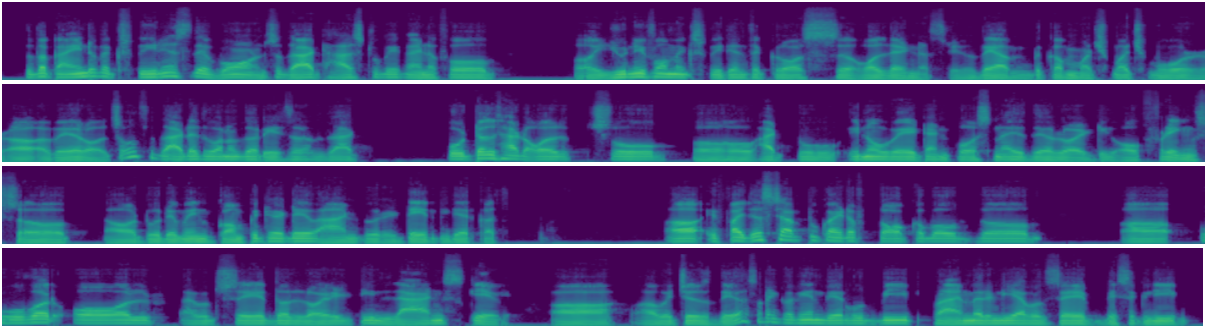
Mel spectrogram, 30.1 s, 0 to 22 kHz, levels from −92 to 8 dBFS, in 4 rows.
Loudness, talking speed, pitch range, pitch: -30 LUFS, 195 wpm, 90-110 Hz, 95 Hz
